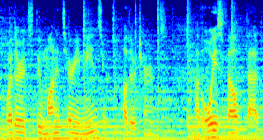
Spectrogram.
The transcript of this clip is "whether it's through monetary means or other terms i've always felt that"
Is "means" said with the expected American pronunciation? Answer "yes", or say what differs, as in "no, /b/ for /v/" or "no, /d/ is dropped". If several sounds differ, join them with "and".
yes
